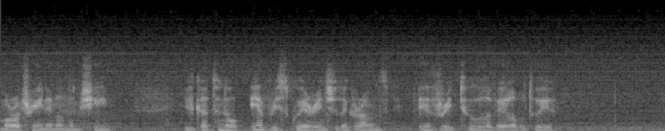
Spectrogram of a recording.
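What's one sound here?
A man speaks quietly and closely.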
